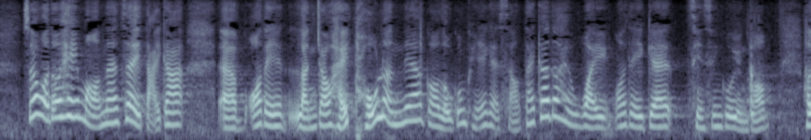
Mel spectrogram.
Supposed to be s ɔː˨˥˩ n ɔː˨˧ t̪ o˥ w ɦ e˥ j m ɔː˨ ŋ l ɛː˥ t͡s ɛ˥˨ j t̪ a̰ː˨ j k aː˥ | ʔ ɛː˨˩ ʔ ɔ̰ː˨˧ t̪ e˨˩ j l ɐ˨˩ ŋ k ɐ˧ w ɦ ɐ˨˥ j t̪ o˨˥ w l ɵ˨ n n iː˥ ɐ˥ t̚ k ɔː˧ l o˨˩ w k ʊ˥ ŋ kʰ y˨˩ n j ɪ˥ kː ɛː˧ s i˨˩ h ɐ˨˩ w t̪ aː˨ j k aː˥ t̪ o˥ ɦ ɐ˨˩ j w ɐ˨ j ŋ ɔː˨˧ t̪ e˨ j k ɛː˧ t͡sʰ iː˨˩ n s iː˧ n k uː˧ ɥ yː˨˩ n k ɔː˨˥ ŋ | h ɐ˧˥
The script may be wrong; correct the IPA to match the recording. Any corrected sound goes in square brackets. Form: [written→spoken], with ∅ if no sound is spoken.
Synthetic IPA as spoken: s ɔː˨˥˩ [n→ŋ] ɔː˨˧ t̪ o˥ w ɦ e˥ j m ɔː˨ ŋ l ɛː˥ t͡s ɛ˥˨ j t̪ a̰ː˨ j k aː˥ | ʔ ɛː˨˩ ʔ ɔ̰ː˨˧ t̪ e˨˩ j l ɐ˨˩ ŋ k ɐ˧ w ɦ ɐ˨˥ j [t̪→t̪ʰ] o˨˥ w l ɵ˨ n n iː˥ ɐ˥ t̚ k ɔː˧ l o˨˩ w k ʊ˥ ŋ kʰ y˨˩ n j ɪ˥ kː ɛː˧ s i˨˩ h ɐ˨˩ w t̪ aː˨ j k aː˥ t̪ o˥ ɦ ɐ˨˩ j w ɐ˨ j ŋ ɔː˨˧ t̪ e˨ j k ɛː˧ t͡sʰ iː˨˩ n s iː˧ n k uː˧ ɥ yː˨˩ n k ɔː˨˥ ŋ | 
